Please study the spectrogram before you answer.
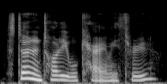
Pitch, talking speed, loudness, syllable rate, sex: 205 Hz, 250 wpm, -17 LUFS, 6.7 syllables/s, female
